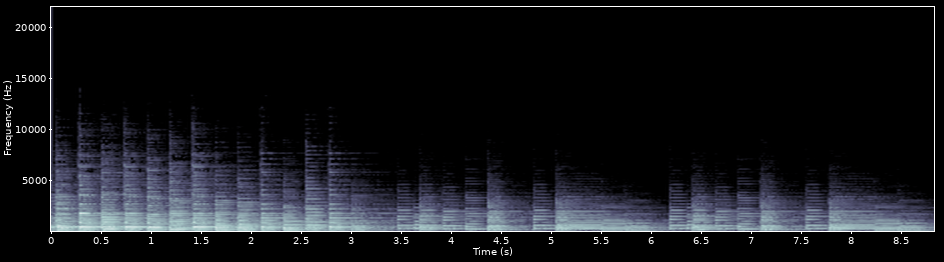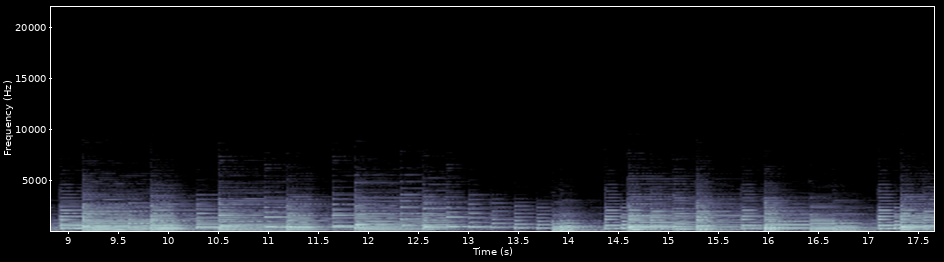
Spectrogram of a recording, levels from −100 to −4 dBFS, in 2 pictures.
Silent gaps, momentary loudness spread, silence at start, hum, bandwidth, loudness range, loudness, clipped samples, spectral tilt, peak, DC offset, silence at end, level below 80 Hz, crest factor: none; 16 LU; 0 s; none; 7.8 kHz; 9 LU; -28 LUFS; under 0.1%; -7.5 dB/octave; -6 dBFS; under 0.1%; 0 s; -50 dBFS; 20 dB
